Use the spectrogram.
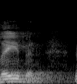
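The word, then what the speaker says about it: Laban (לבן): Laban, this is how it's spelled, and I'm going to not use the final form, but it's Lamed Beit Nun, Laban.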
